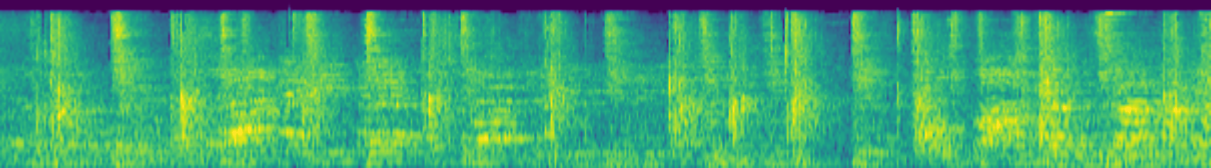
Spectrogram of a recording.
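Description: A small choir of adults and children singing a song together.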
